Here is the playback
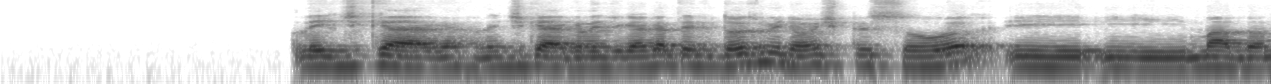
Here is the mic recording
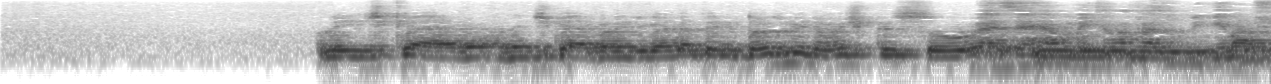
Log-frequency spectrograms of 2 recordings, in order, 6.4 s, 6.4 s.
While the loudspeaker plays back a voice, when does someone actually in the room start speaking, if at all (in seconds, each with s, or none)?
4.8 s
